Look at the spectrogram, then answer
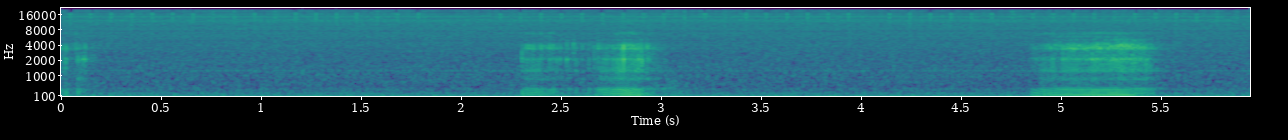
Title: #sleepnoises #snoring #sleepsounds #snoringasmr #snoringsounds #snoringsleepingsoundeffect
